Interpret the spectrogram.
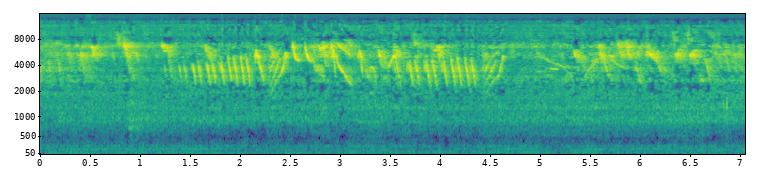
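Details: Wild lined seedeater in full song: a rapid, buzzy, high-pitched trill of tightly packed notes mixed with sharp downward-sweeping whistles. The song runs for several seconds, then eases into softer scattered notes.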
